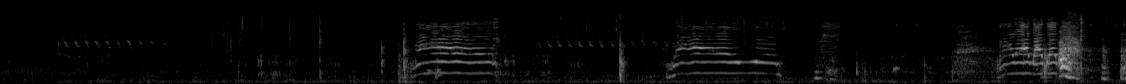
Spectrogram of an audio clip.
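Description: Tabby cat meowing three times, long drawn-out meows a few seconds apart, the last one the loudest.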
